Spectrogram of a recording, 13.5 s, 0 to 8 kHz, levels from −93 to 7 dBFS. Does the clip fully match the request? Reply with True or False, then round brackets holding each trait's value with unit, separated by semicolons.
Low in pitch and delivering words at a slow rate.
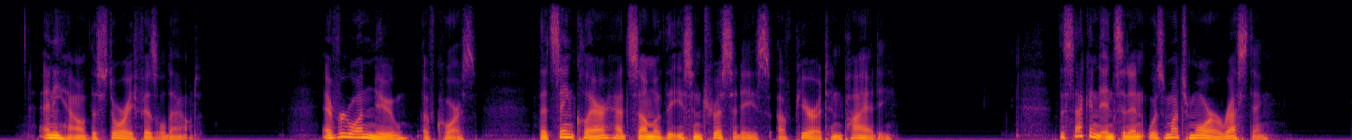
True (115 Hz; 120 wpm)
